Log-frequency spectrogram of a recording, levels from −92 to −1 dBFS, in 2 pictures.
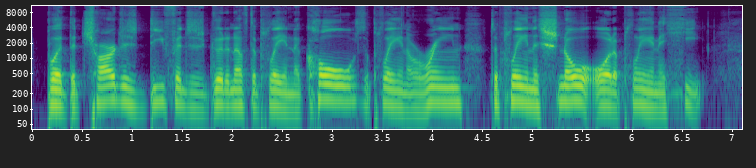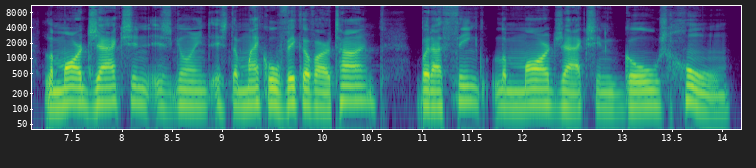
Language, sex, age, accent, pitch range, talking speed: English, male, 30-49, American, 110-130 Hz, 195 wpm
